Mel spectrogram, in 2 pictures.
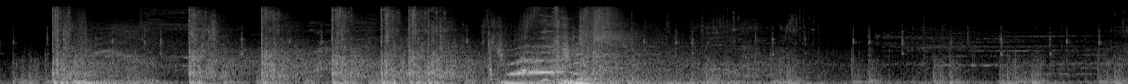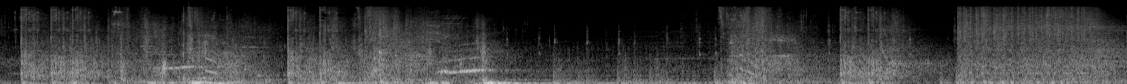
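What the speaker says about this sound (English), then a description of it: "Machine gun time. Cool. I like the machine guns." Machine gun fire in the Control video game comes in repeated rapid bursts mixed with mechanical clatter and impacts, loud and dense across a long stretch with short pauses, under occasional speech.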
